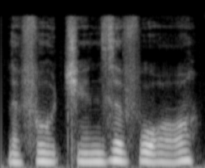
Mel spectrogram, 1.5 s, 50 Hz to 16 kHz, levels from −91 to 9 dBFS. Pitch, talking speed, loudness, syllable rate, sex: 150 Hz, 155 wpm, -17 LUFS, 4.4 syllables/s, female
